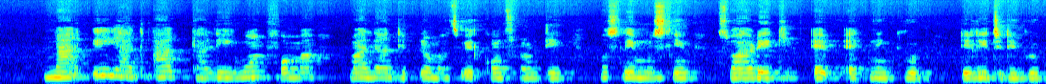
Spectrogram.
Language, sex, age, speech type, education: Nigerian Pidgin, female, 15-29, spontaneous, tertiary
